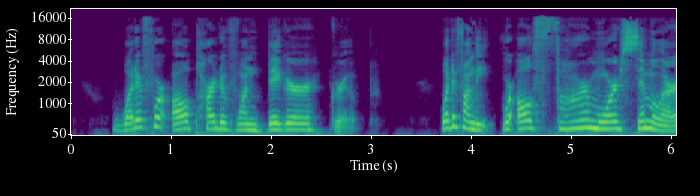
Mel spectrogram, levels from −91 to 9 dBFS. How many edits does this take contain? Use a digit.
2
